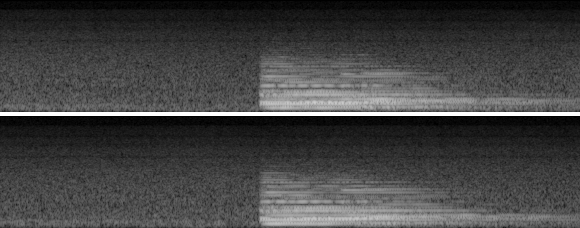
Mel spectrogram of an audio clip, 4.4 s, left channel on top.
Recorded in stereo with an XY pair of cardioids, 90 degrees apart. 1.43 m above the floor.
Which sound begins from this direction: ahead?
A piano, at 1.9 s.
